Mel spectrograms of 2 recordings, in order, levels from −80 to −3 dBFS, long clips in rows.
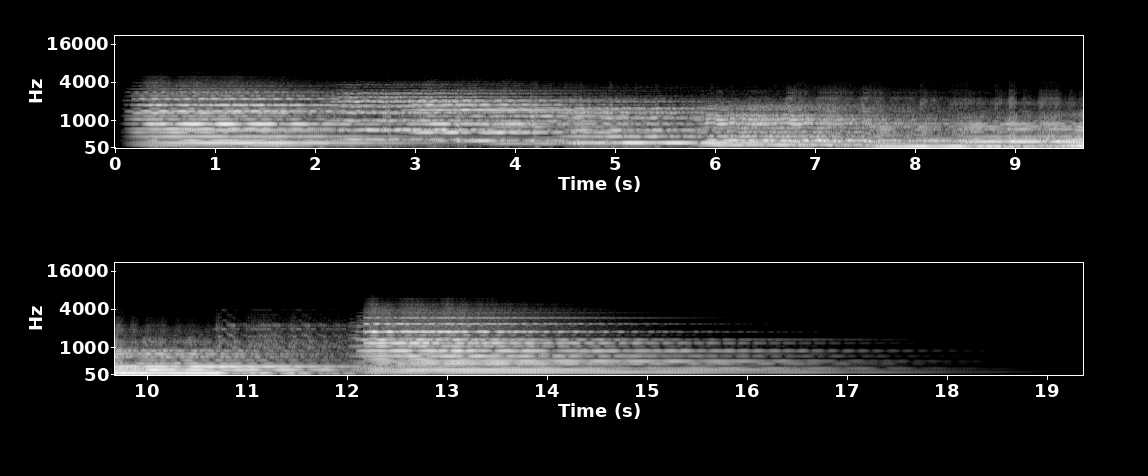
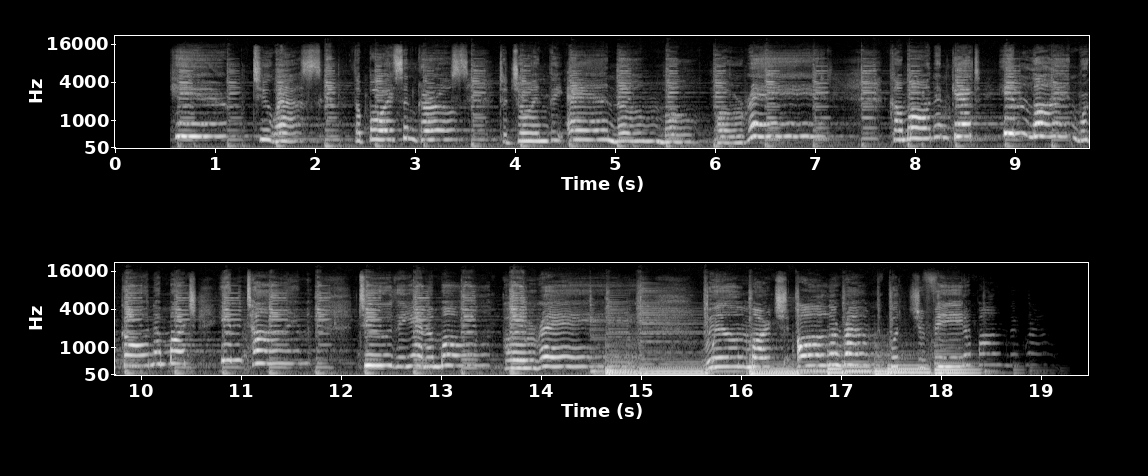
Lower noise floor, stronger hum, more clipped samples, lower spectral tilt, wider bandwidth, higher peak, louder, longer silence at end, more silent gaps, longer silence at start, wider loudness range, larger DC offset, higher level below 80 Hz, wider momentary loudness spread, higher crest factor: second, -78 dBFS vs -87 dBFS; neither; neither; first, -10 dB/octave vs -4.5 dB/octave; second, 5 kHz vs over 20 kHz; about the same, 0 dBFS vs 0 dBFS; about the same, -16 LUFS vs -18 LUFS; first, 2.6 s vs 0.7 s; neither; second, 0.15 s vs 0.55 s; first, 11 LU vs 4 LU; neither; second, -48 dBFS vs -36 dBFS; first, 14 LU vs 11 LU; about the same, 16 dB vs 18 dB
